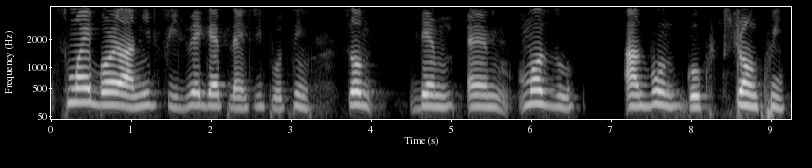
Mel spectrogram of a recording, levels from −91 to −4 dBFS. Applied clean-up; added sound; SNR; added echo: neural mask model Resemble Enhance denoiser.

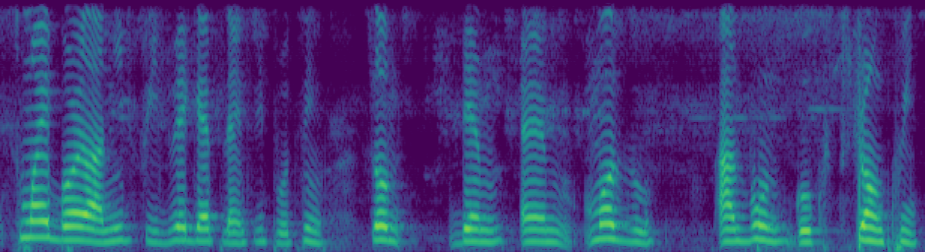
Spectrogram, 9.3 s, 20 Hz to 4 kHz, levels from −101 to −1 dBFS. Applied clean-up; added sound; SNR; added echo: none; none; none; none.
